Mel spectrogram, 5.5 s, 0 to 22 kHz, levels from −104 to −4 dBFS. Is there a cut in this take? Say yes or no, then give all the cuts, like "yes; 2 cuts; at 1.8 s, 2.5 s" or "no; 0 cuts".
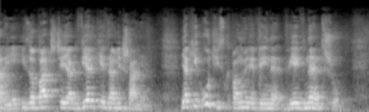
yes; 1 cut; at 1.6 s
